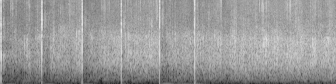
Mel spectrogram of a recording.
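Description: A conference audience gives a quick round of applause: a soft, even patter of clapping from a crowd, with a handful of sharp, louder individual claps standing out at regular intervals.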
